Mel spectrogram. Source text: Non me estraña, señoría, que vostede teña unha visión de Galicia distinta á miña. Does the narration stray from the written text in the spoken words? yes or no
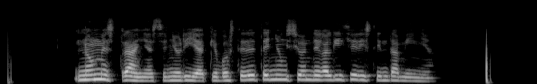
yes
